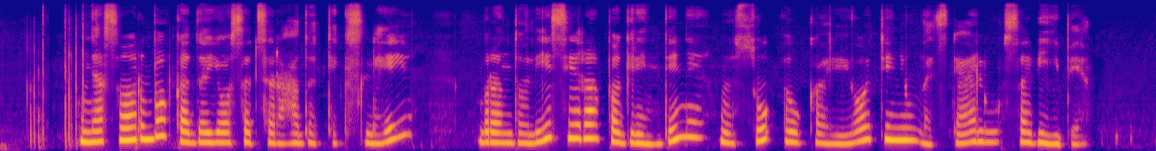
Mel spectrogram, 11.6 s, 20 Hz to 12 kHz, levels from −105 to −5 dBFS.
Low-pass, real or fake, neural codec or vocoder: 10.8 kHz; fake; codec, 24 kHz, 3.1 kbps, DualCodec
